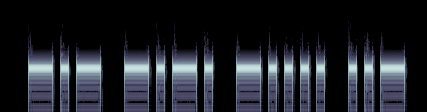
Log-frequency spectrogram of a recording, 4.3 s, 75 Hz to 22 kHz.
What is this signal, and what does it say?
Morse code, heard as a keyed tone, about 15 wpm, 700 Hz. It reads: KC6U
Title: USA Call Signs - 6 Characters - 8x Character Spacing - 15wpm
